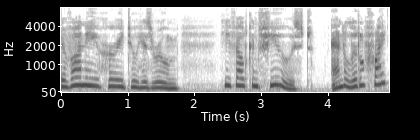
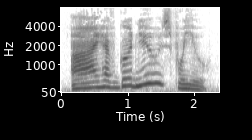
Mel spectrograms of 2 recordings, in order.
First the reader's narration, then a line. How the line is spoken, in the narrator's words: she said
